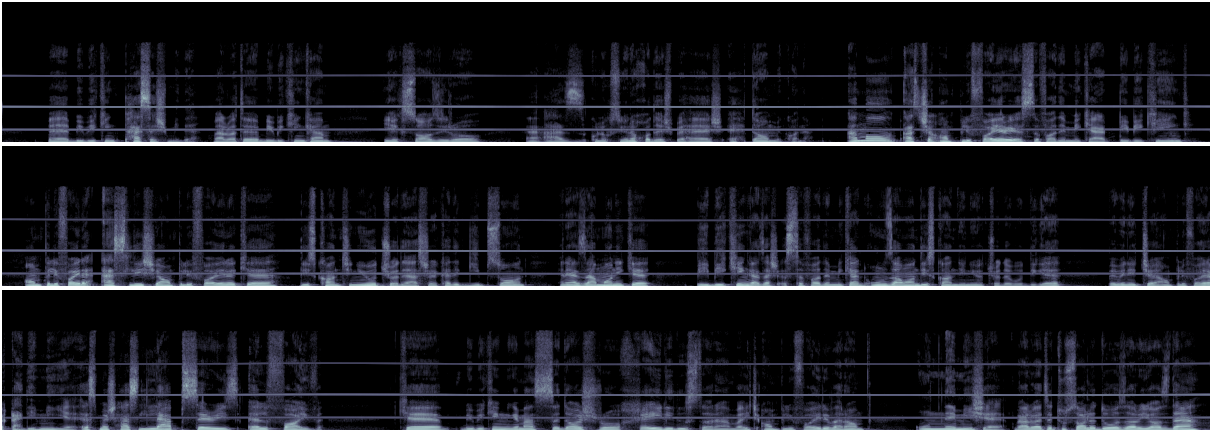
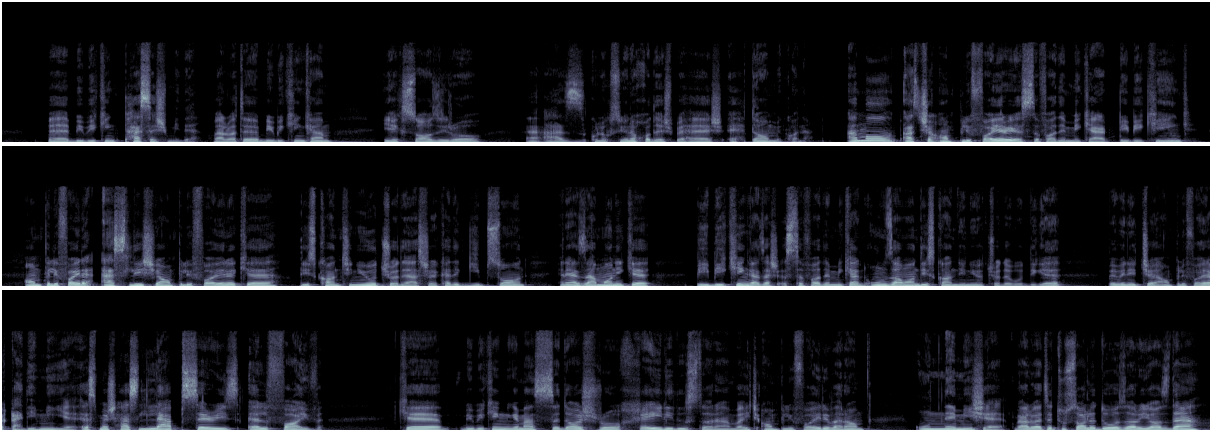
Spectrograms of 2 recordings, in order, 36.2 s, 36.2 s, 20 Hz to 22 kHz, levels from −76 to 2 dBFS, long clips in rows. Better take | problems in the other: second | high-pitched whine; noticeable; throughout; 5.5 kHz, 15 dB below the speech

